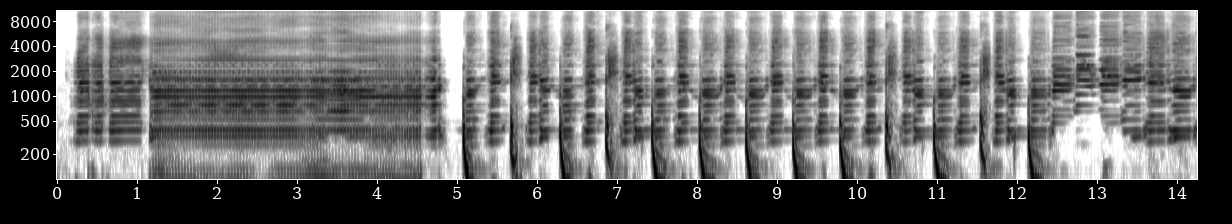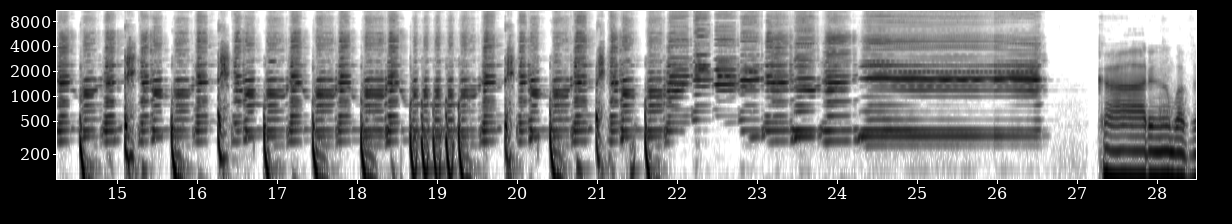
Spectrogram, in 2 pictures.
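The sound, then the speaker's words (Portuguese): A beatbox performance played together with harmonica: sustained reedy harmonica tones ride over rapid, punchy vocal percussion hits in a steady driving rhythm, loud throughout with a brief pause near the start and end. “E o beatbox com gaita, né? Com gaita.”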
